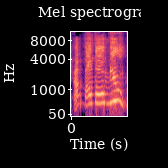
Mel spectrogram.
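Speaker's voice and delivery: high-pitched parody of a lame excuse; mock excuse voice. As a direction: squeak out a fake excuse. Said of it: "you ain't muted. Don't play that".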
